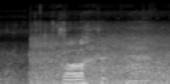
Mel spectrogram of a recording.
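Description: Strong sea waves surge and wash around swimmers in the ocean, a loud, steady broadband roar setting in after a quiet first half-second, with a brief voiced cry partway through.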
